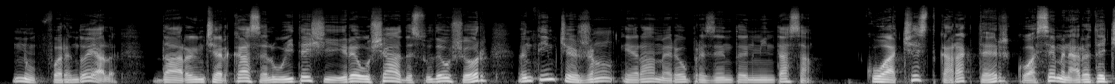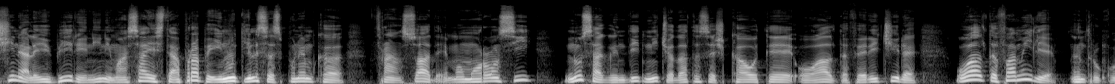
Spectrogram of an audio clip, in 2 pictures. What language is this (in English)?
Romanian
